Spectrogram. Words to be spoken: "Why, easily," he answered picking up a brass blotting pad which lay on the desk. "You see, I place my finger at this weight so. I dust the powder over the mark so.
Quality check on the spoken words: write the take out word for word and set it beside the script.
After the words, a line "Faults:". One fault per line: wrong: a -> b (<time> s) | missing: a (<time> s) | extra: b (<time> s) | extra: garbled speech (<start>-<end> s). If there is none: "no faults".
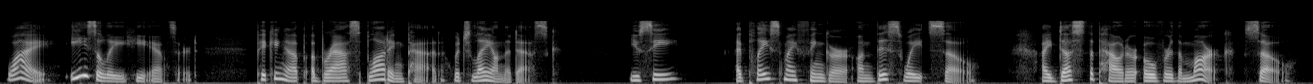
"Why, easily," he answered picking up a brass blotting pad which lay on the desk. "You see, I place my finger on this weight so. I dust the powder over the mark so.
Faults:
wrong: at -> on (8.6 s)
